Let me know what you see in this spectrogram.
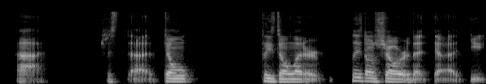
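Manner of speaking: hushed, whispered speech. A narrator voices a character who whispers a plea to the player; whispering. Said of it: "he kind of whispers to you".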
